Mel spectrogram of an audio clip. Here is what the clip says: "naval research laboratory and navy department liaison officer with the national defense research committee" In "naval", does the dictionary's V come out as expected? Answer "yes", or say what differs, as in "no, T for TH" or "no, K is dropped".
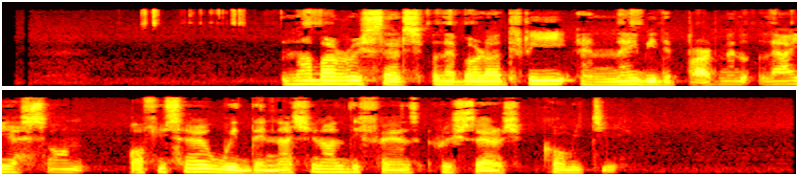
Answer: no, B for V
